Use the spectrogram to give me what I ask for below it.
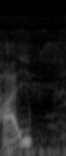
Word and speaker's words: Ngai: On est tout proche de l'embarcadère pour les îles Kumuk ou Hai, Koh Hai, ça s'écrit Ngai.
